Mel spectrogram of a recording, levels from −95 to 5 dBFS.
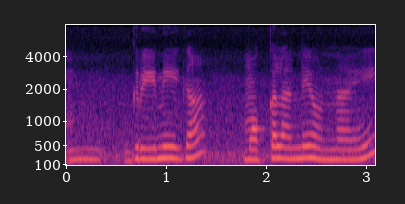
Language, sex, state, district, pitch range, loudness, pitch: Telugu, female, Andhra Pradesh, Srikakulam, 210-240 Hz, -32 LUFS, 225 Hz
